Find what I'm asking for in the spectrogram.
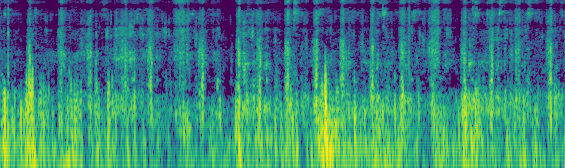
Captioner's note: inhaling and exhaling continues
